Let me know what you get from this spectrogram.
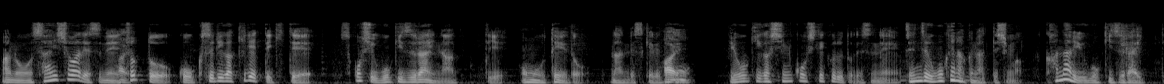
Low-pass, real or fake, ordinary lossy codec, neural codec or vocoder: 7.2 kHz; real; none; none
